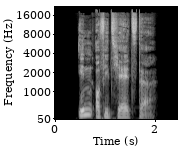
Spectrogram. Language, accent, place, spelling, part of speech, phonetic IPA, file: German, Germany, Berlin, inoffiziellster, adjective, [ˈɪnʔɔfiˌt͡si̯ɛlstɐ], De-inoffiziellster.ogg
- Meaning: inflection of inoffiziell: 1. strong/mixed nominative masculine singular superlative degree 2. strong genitive/dative feminine singular superlative degree 3. strong genitive plural superlative degree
